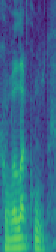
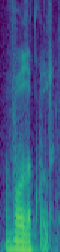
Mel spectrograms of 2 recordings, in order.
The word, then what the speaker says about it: Волокул: В коми-языке ударение всегда падает на первый слог. Поэтому некоторые слова, например, вот название деревни, которое хочется прочитать как Волокул, читать так неправильно. Нужно называть его Волокул.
